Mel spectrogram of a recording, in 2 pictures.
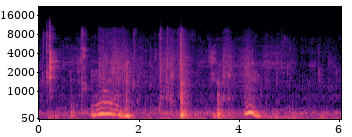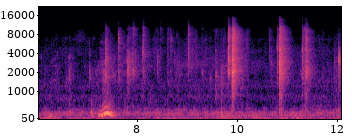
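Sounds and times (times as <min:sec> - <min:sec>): chewing and mouth clicks: 0:00.0 - 0:01.1, 0:04.9 - 0:12.0
person humming: 0:01.0 - 0:01.9, 0:04.1 - 0:04.6, 0:07.2 - 0:07.6.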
